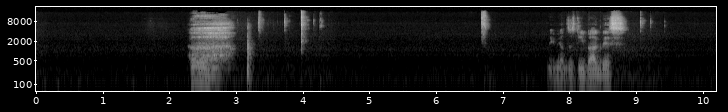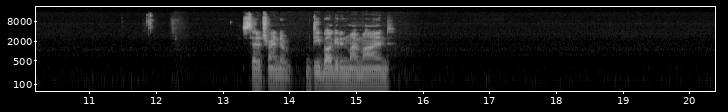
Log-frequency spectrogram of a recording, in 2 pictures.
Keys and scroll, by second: 3.8 super+b, 4.1-5.3 typing.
